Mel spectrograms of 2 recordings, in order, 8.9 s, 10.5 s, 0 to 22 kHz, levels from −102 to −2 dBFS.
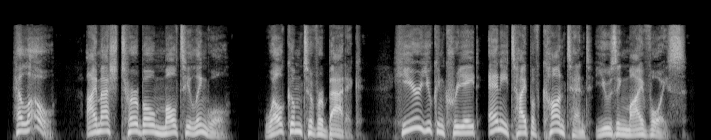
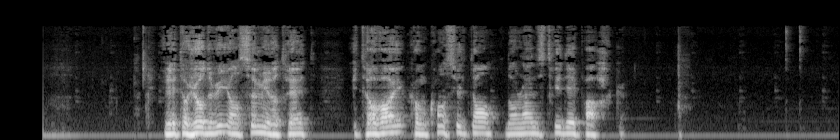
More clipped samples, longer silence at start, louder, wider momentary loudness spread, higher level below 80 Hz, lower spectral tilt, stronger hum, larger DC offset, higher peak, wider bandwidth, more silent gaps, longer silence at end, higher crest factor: neither; second, 0.2 s vs 0.55 s; about the same, -23 LUFS vs -21 LUFS; second, 7 LU vs 10 LU; about the same, -52 dBFS vs -48 dBFS; second, -4 dB/octave vs -7 dB/octave; neither; neither; second, -6 dBFS vs -2 dBFS; about the same, 12 kHz vs 11.5 kHz; first, 2.98-3.23 s vs none; second, 0.35 s vs 2 s; about the same, 18 dB vs 20 dB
